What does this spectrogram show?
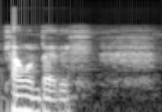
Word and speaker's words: Kouwenberg: Like my last name should be pronounced Kouwenberg with silent G.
